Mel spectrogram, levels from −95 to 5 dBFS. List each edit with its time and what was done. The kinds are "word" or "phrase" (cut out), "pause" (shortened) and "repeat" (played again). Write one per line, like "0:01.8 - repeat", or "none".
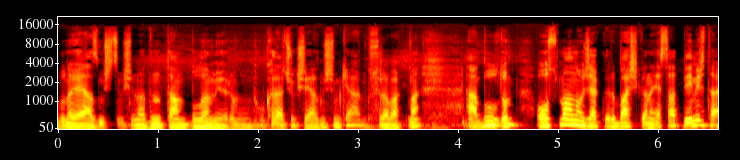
none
